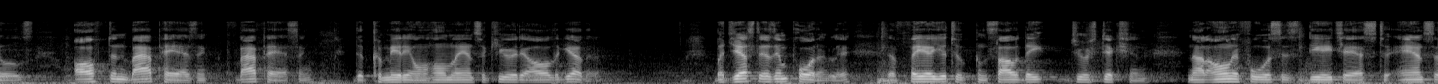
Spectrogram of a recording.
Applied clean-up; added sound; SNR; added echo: none; Sliding door; 19 dB; none.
